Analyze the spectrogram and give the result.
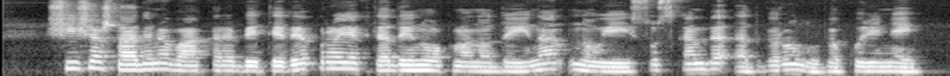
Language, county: Lithuanian, Telšiai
